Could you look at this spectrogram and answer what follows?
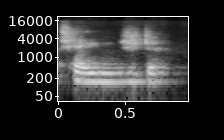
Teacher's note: So we don't pronounce the E. Change, 1 syllable. Changed, 1 syllable. Not changed, but changed.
